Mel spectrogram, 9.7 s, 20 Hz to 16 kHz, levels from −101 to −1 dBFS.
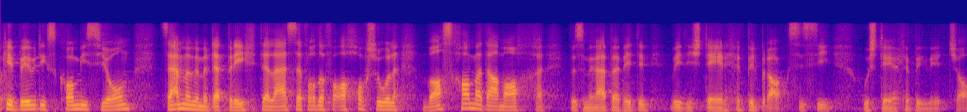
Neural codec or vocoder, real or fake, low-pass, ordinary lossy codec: codec, 16 kHz, 0.3 kbps, FocalCodec; fake; 7.2 kHz; none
